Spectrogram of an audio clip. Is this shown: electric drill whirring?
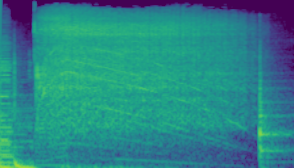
yes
